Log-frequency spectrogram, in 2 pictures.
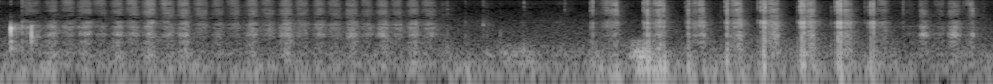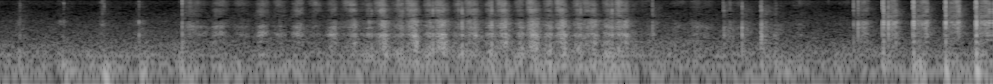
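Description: Long blue nails quickly scratch and tap a small round solid white soap bar. Rapid, bright, dry scratching strokes come in bursts, broken by quieter pauses. Sharper, louder taps stand out in the middle and near the end.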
